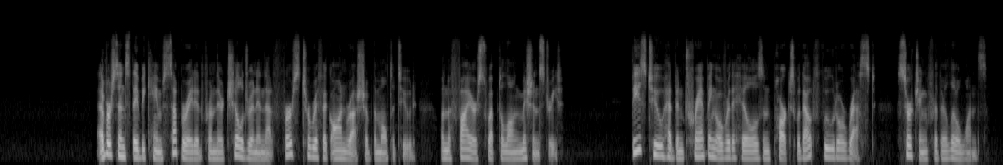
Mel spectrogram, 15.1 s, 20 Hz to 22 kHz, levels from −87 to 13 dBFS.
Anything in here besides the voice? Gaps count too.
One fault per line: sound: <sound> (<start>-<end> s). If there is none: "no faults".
no faults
